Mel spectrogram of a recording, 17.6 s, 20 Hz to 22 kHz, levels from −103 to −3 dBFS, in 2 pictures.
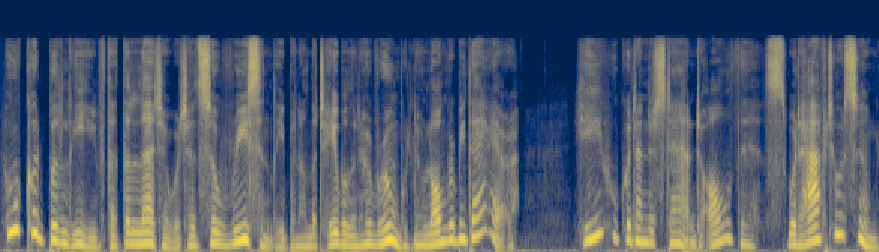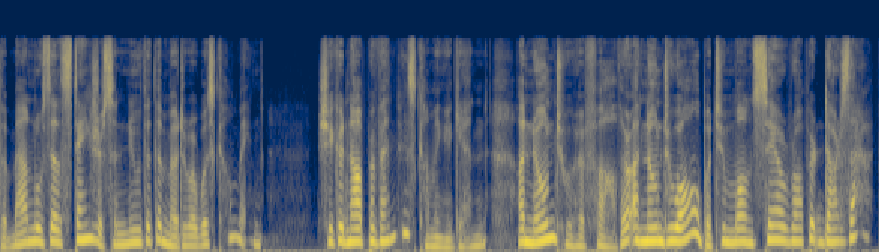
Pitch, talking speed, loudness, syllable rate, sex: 185 Hz, 200 wpm, -19 LUFS, 5.7 syllables/s, female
